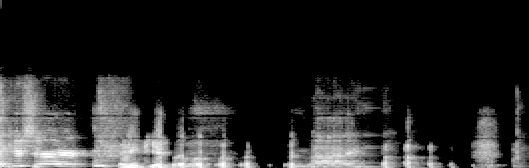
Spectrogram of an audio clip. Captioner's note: laughing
